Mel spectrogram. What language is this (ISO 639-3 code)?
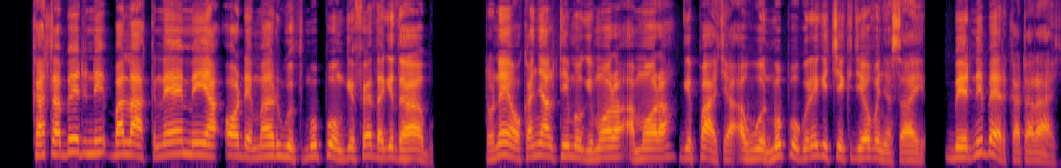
luo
